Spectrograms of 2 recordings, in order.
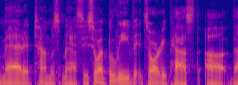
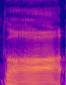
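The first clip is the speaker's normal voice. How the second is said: ordinary talk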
